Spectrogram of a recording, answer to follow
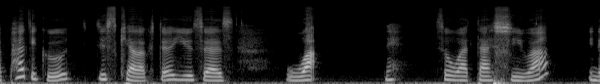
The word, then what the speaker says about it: は: Always this pronounced as wa when it's used as a particle.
